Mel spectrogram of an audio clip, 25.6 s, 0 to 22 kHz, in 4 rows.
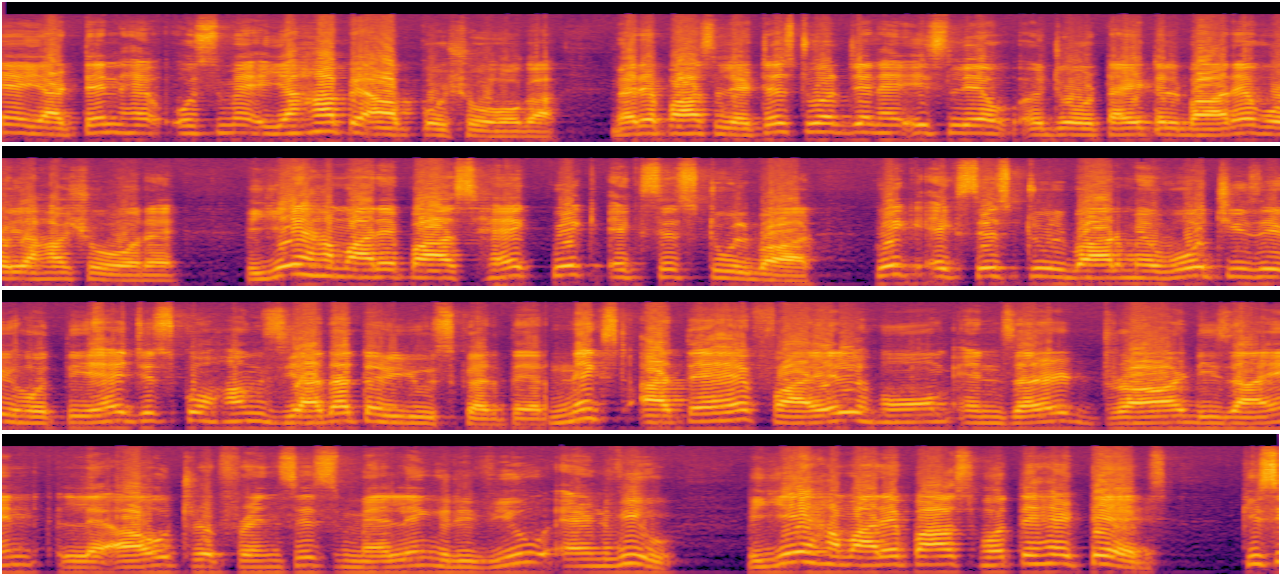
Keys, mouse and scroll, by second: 25.4 click.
